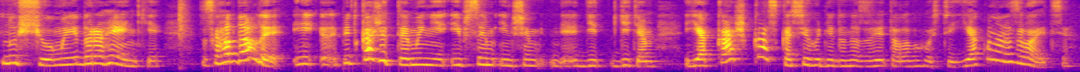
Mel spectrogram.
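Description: A woman's voice: mid-range voice, very animated, normal speed. A woman closing a lesson for young children, speaking to them affectionately and praising them. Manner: affectionate, addresses children as dear ones. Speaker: preschool teacher.

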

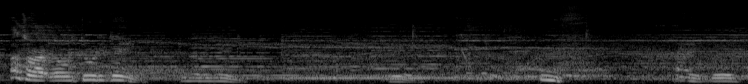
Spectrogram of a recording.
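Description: A man casually commenting while playing a video game at home, chatty and talking to himself, with excited outbursts. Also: fairly high pitch, rough recording. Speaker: gameplay commentator. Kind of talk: casual let's-play commentary. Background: video game music.

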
